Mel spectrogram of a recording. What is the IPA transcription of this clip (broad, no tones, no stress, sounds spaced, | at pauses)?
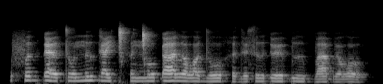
f ə ɡ ɗ æ ə̯ t o n ɯ ɡ æ j ǀʰ ə ŋ͡ǀ o ɠ a l ɯ lˠ ɯ d o h ə d ø s ɯ ɗ ø ɓ ɯ b a b ø lˠ o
